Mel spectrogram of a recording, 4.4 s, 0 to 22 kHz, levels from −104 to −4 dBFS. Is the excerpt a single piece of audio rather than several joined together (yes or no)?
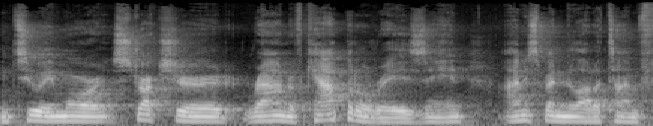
yes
